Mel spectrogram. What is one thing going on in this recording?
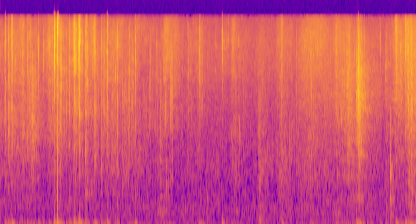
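Pages of a book rustle as a man turns them.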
